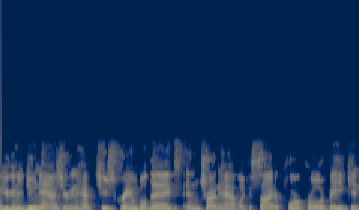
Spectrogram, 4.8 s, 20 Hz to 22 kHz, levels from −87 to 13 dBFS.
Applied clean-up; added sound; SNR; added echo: none; none; none; none.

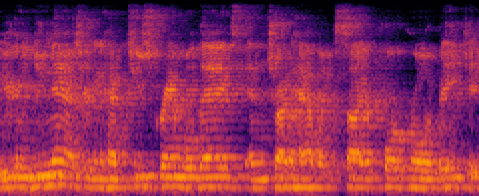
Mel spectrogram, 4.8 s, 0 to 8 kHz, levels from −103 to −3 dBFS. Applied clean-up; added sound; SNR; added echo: none; none; none; reverberation time 0.9 s.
